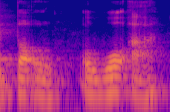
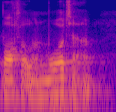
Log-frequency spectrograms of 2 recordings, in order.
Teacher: that stopping sound is actually a glottal stop it's the air being stopped in your throat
